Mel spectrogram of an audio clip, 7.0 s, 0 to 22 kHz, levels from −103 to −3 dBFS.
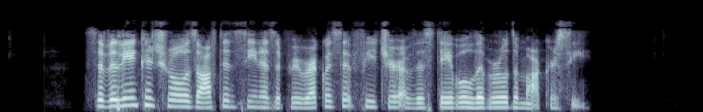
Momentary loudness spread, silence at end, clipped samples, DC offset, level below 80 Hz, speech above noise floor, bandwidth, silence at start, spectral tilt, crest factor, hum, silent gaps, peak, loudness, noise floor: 11 LU; 1.2 s; under 0.1%; under 0.1%; -62 dBFS; over 70 dB; 10 kHz; 0.9 s; -3.5 dB/octave; 20 dB; none; none; -2 dBFS; -20 LUFS; under -90 dBFS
